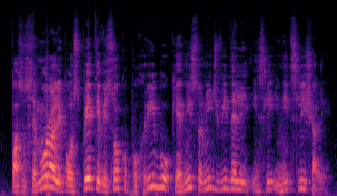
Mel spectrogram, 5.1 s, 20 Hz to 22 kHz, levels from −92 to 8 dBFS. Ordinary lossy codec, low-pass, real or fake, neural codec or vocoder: none; 19.8 kHz; real; none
